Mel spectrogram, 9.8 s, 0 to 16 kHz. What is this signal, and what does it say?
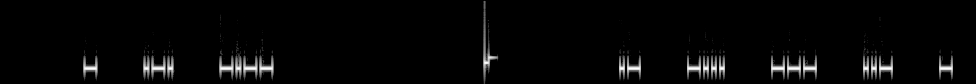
Morse code, heard as a keyed tone, about 30 wpm, spaced as for 14 wpm, 700 Hz. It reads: TRY ABOUT
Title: 4x Character Spacing - Top 200 Words - 30wpm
